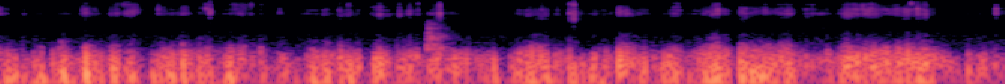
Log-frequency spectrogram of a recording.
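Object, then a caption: Raw wooden ball. Fingernails tap quickly on the surface of a solid, palm-sized, unfinished ball of raw light wood. The result is a dense, dull patter of short, dry taps, heavy in the low end, with a faint bright hiss above.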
